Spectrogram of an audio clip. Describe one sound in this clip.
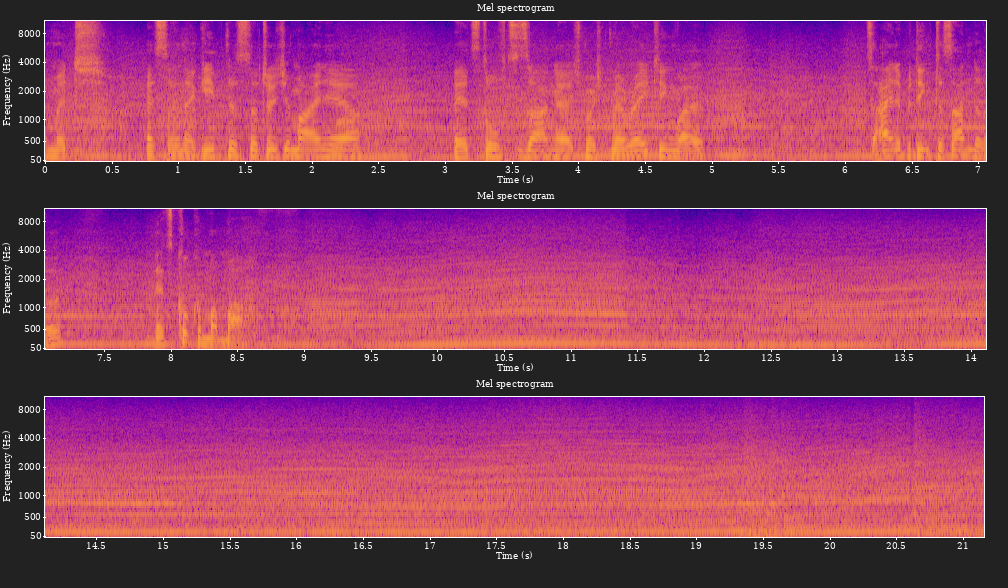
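A racing car engine drones steadily.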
